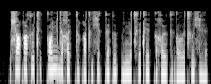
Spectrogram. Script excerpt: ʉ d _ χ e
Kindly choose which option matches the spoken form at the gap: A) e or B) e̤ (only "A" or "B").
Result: A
